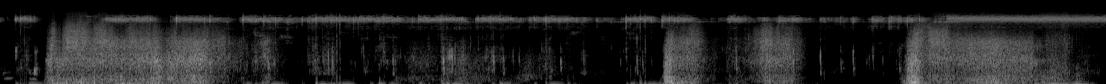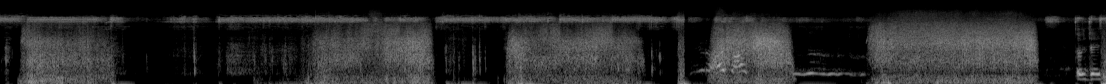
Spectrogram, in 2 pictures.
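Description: Rough outdoor noise on the phone microphone, heard in short stretches that start and stop abruptly, over a steady high-pitched hum.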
